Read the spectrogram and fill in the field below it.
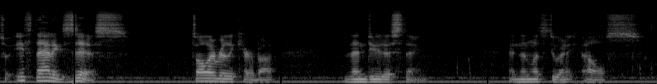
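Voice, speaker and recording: With audible room echo, a man mumbles at a moderate pace and medium pitch, using fairly even intonation and long, frequent pauses. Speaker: live-streaming software developer. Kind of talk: live coding stream. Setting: live stream. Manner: mumbling; quiet when focused.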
